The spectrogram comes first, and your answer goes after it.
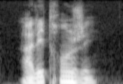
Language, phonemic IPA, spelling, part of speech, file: French, /e.tʁɑ̃.ʒe/, étranger, adjective / noun, Fr-étranger.ogg
- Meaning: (adjective) 1. foreign 2. unacquainted; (noun) 1. foreigner 2. stranger 3. foreign place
